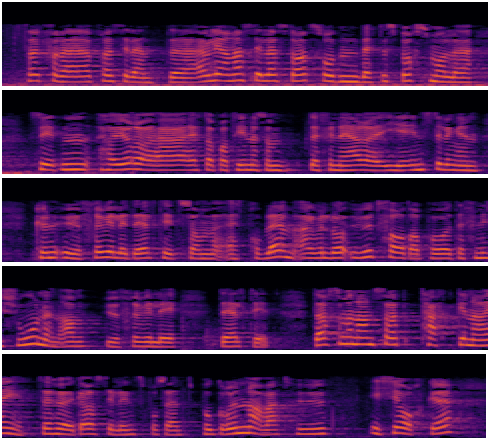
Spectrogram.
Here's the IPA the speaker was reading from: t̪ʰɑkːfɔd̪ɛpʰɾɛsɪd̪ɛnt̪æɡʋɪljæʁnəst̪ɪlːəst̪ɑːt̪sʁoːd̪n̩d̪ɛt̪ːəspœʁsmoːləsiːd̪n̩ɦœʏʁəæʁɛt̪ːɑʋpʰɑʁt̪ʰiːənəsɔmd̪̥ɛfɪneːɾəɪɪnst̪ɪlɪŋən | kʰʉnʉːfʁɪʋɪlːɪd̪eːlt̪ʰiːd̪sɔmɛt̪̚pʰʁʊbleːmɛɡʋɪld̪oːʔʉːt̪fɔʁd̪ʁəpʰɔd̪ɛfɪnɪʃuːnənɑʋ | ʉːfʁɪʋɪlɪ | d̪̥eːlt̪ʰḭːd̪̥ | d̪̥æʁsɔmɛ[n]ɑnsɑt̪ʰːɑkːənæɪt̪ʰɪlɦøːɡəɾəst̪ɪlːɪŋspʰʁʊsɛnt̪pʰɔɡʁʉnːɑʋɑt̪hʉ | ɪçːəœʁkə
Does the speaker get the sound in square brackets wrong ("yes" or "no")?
no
